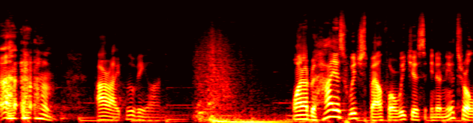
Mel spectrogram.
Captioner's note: clears throat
